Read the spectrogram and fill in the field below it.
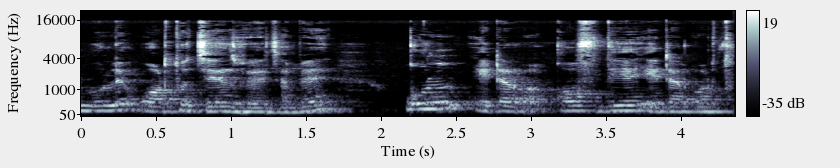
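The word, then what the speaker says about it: قُلْ: কুল বলি কুল বললে অর্থ চেঞ্জ হয়ে যাবে কুল এটার কফ দিয়ে এটার অর্থ হচ্ছে হে নবী আপনি বলুন আর কাফ দিয়ে যদি বলি কুল তাহলে এটার অর্থ হবে আপনি খান অর্থাৎ খাওয়ার কথা বলা হবে।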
